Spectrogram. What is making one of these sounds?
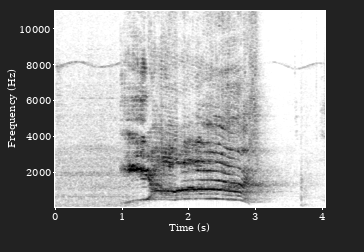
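A middle-aged man lets out a long, drawn-out wavering cry.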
